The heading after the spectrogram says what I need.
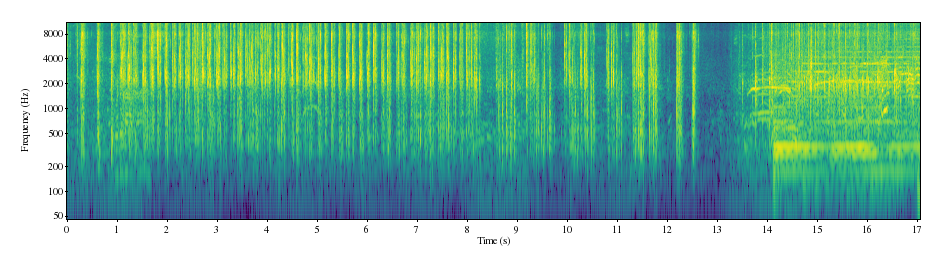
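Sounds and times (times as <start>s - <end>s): audience applauding: 13.4s - 17.0s.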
